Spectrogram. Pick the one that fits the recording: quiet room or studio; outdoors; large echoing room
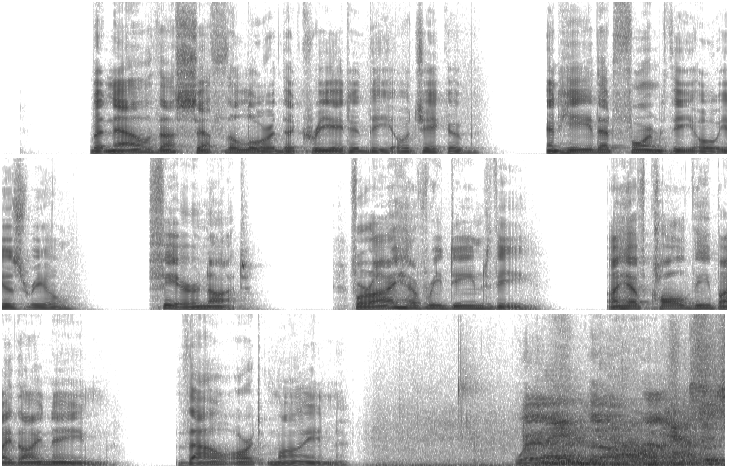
large echoing room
